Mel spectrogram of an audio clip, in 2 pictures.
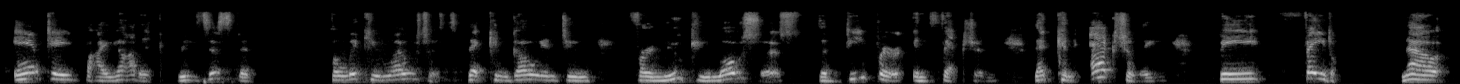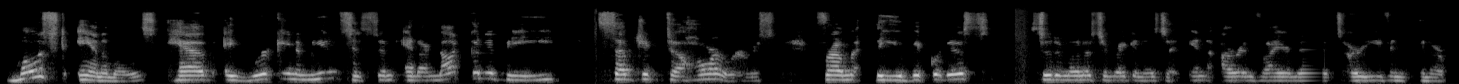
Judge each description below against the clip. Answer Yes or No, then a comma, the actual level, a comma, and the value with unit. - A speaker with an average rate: No, slow, 90 wpm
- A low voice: No, high, 205 Hz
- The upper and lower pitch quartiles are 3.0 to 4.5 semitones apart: No, average, 5.2 semitones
